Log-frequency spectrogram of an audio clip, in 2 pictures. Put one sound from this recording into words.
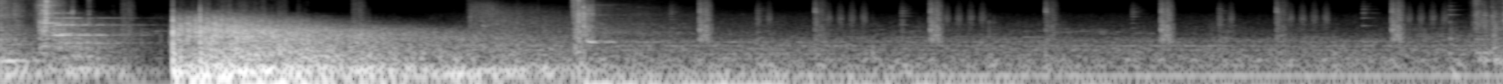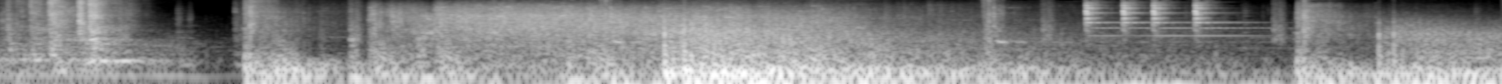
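Heavy naval guns fire with deep, roaring booms.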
